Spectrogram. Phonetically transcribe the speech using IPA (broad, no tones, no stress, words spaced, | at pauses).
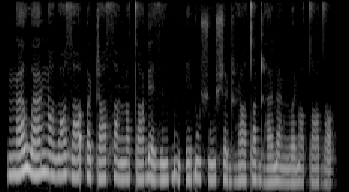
ŋa waŋɛ ðˤʌ zˤɛʔʌ ʈɛsˤe ŋʌtˤeɠɛ zɨɓɨ ʔeɗuʃuʃʌ ɖʱɛtˤɨ ɖʱaɳa ŋʌɳʌ tˤɛdˤʌ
